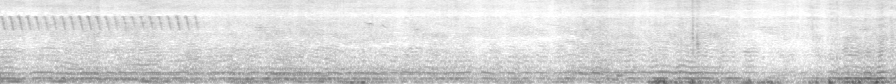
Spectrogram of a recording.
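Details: Feral colony of honey bees with worker traffic, a constant humming buzz overlaid by low rumbling thumps and knocks that grow louder toward the end.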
